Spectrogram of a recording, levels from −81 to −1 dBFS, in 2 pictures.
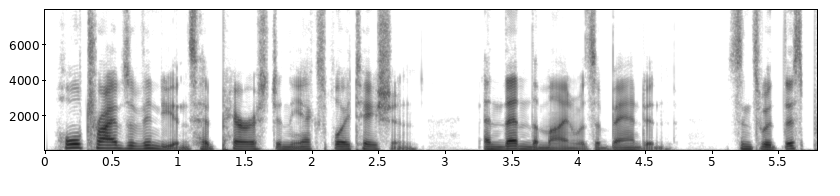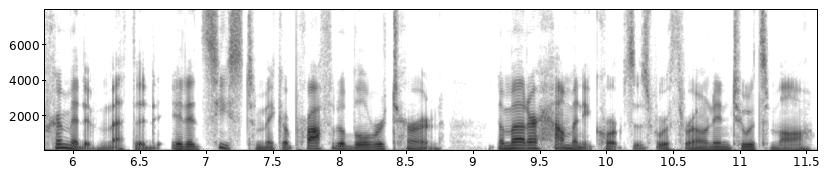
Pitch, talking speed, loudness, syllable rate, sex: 130 Hz, 195 wpm, -22 LUFS, 6.3 syllables/s, male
